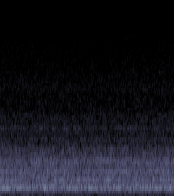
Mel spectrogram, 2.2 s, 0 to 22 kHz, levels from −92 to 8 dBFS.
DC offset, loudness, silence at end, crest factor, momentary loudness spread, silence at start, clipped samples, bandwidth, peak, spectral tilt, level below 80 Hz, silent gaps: under 0.1%; -49 LUFS; 0 s; 12 dB; 1 LU; 0 s; under 0.1%; 15.5 kHz; -36 dBFS; -8 dB/octave; -78 dBFS; none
